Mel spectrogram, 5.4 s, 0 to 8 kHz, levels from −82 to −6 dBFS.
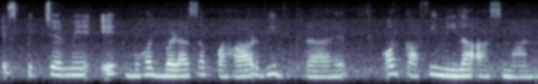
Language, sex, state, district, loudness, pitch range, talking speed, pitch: Hindi, female, Arunachal Pradesh, Lower Dibang Valley, -19 LUFS, 185-225 Hz, 180 wpm, 195 Hz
